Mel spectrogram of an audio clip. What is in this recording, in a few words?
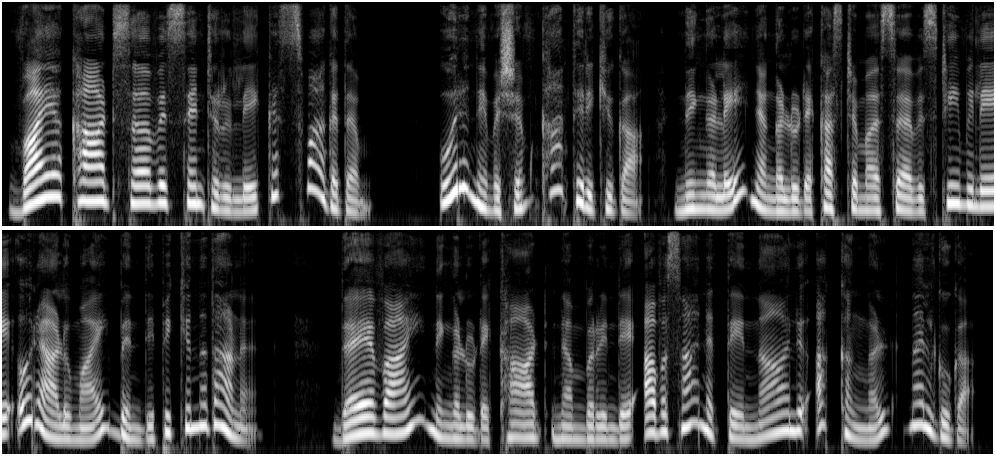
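IVR Malayalam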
